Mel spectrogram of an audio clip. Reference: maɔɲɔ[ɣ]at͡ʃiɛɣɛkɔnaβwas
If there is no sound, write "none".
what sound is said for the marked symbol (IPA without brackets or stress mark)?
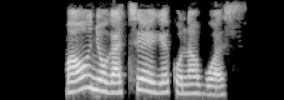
ɣ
